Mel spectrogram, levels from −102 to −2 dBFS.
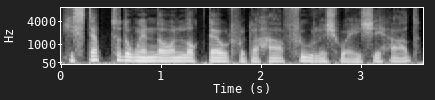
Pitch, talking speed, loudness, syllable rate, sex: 115 Hz, 250 wpm, -18 LUFS, 5.4 syllables/s, male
